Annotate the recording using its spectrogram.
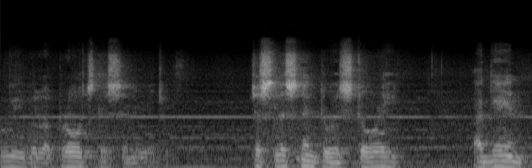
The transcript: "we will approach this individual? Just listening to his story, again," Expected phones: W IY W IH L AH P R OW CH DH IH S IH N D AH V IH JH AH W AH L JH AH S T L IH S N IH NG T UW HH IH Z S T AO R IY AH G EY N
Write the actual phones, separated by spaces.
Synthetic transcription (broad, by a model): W IY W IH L AH P R OW CH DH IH S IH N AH IH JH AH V JH AH S T L IH S N IH NG T UW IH S T AO R IY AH G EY N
